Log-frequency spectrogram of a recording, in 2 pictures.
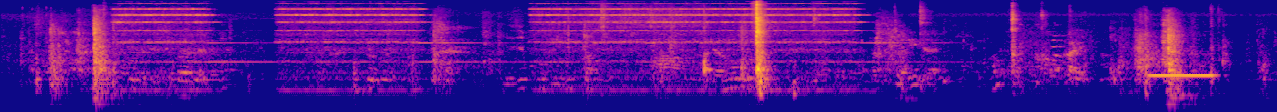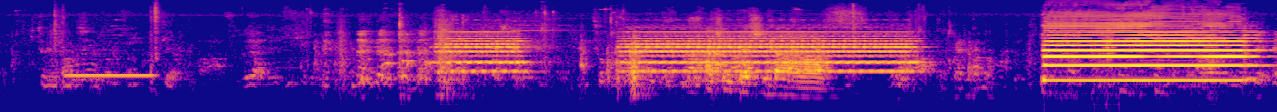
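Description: An electronic signal tone beeps and chimes from a control panel.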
